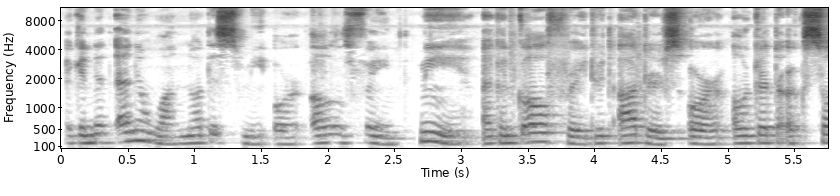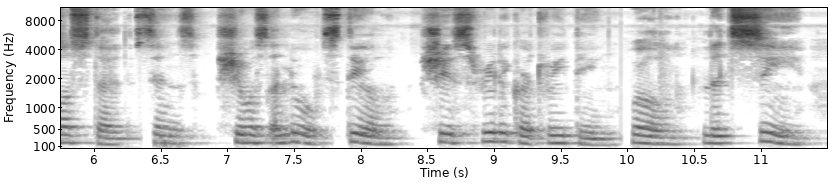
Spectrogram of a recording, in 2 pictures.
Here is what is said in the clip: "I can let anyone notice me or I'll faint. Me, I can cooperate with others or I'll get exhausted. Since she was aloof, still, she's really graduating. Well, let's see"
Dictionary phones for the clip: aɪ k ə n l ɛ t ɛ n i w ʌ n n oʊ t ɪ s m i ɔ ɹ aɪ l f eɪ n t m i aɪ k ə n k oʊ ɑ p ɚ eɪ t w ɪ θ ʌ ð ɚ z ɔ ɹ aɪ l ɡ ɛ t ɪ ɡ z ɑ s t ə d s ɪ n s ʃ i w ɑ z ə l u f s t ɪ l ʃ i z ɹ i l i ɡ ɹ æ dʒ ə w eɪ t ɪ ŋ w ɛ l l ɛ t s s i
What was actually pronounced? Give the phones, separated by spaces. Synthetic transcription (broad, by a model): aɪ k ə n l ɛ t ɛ n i w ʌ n n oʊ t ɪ s m i ɔ ɹ aɪ l f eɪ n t m i aɪ k ə n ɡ oʊ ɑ f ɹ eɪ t w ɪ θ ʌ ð ɚ s ɔ ɹ aɪ l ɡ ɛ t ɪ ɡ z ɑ s t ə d s ɪ n s ʃ i w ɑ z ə l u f s t ɪ l ʃ i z ɹ i l i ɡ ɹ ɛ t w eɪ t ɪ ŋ w ɛ l l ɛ t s s i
